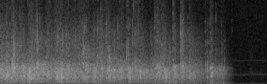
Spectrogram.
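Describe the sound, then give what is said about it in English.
An audience applauds the rainbow Standing on the Side of Love campaign logo on the new Order of Worship cover, with dense, steady clapping that holds loud for nearly three seconds, then cuts off abruptly into near silence. No voices are heard. “With its, yes, applause, are, applause is merited.”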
